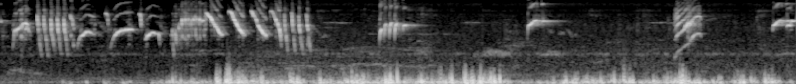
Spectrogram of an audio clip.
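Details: Canary lure song for juveniles learning to sing: an opening burst of fast rattling trills and curved whistles, then scattered single swooping notes spaced a second or so apart over a steady low rumbling background.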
